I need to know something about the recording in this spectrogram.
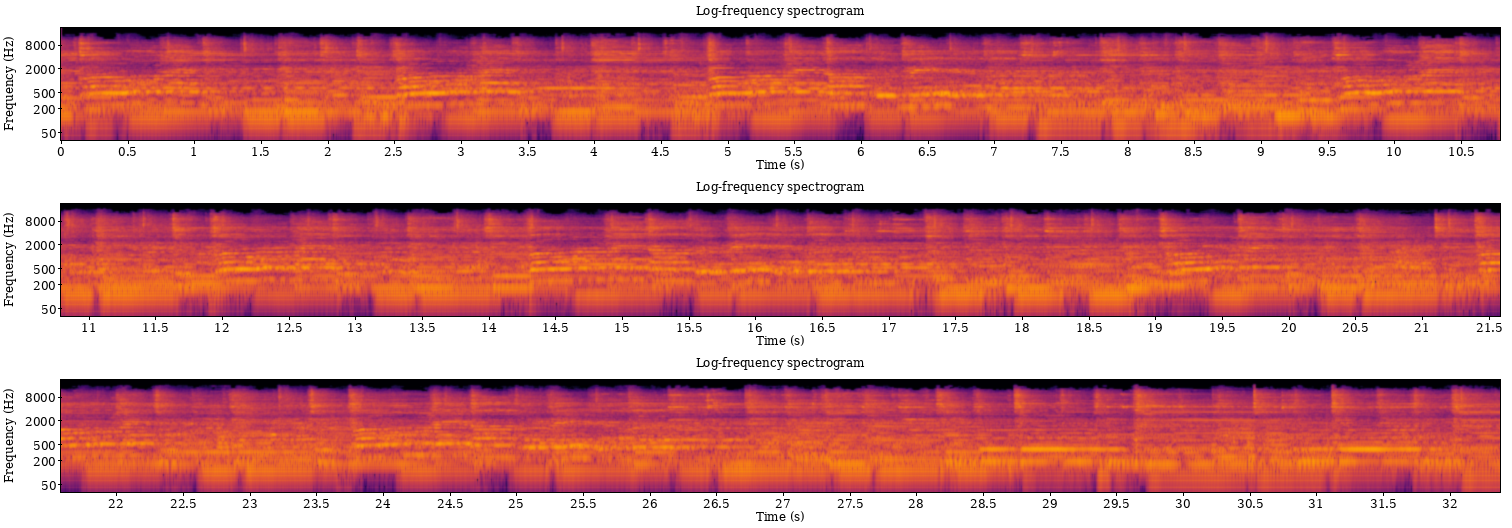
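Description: Small acoustic band playing a country-style song live: acoustic guitar over an upright double bass, with a melody line that recurs every couple of seconds.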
